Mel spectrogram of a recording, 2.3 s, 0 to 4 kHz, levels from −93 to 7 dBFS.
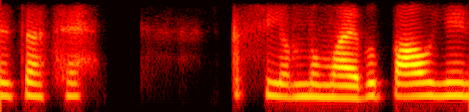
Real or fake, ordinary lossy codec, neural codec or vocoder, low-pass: fake; Opus, 24 kbps; codec, 24 kHz, 0.9 kbps, WavTokenizer, large speech release; 3.6 kHz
